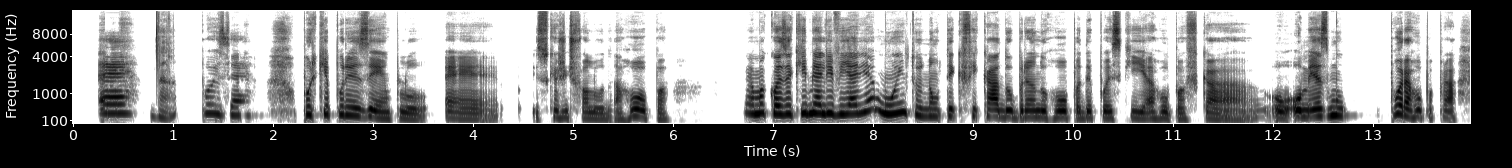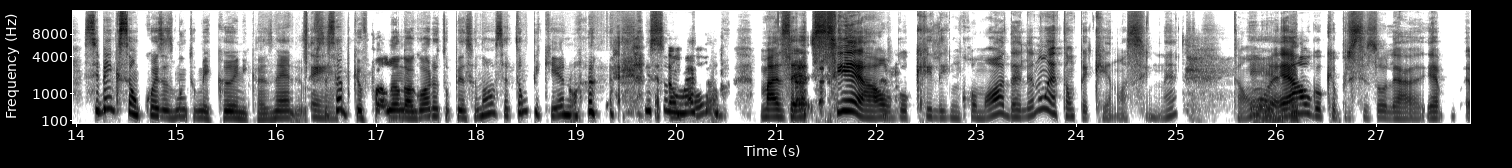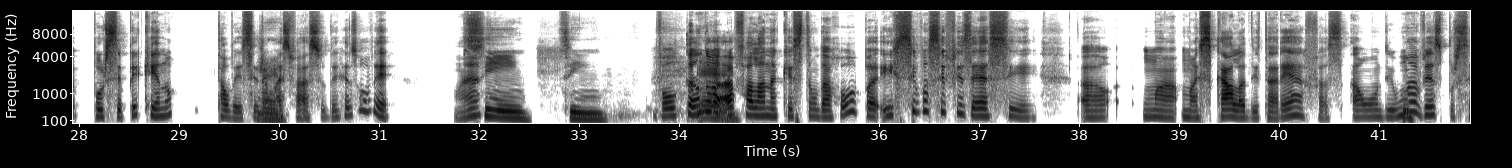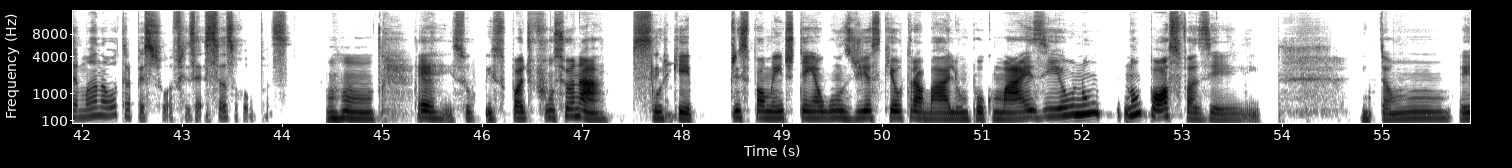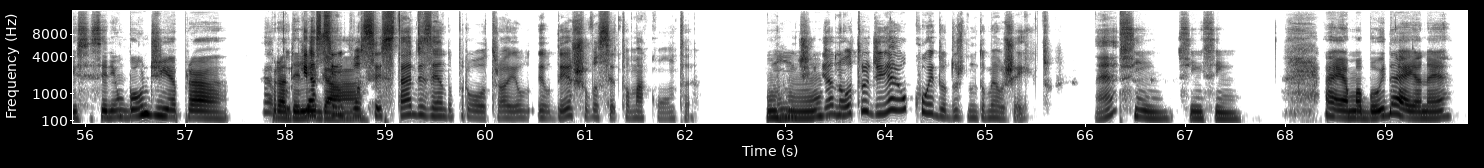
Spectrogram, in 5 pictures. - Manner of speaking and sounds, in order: tapping; laugh; other background noise
- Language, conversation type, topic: Portuguese, advice, Como posso superar a dificuldade de delegar tarefas no trabalho ou em casa?
- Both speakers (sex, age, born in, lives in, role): female, 50-54, Brazil, United States, user; female, 55-59, Brazil, United States, advisor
